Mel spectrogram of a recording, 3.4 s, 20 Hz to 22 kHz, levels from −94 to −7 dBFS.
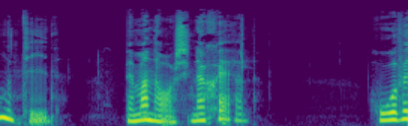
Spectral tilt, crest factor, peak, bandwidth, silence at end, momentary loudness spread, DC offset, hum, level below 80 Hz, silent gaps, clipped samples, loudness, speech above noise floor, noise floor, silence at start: -6 dB/octave; 18 dB; -6 dBFS; 14 kHz; 0 s; 14 LU; under 0.1%; none; -60 dBFS; none; under 0.1%; -23 LUFS; 60 dB; -83 dBFS; 0 s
